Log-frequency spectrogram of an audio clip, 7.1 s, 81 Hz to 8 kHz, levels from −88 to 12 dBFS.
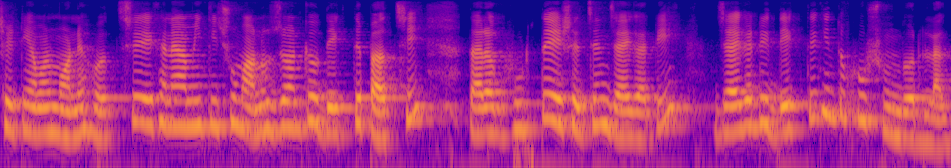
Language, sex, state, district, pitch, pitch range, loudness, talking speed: Bengali, female, West Bengal, Jhargram, 240 Hz, 210-280 Hz, -17 LUFS, 200 wpm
